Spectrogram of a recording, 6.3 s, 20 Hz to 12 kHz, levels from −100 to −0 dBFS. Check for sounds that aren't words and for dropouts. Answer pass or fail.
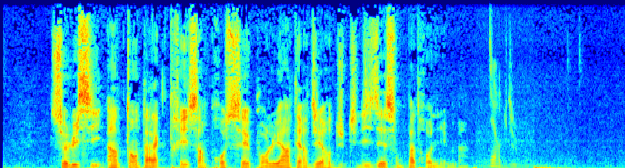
fail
